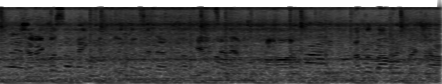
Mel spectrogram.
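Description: Busy roadside street noise: people talking over a steady rumble of passing traffic.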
